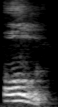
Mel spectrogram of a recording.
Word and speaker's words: Hull: lovely foodies in all it's not hull it's all east yorkshire get it on some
